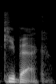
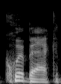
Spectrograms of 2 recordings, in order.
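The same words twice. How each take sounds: First: The name is said with a French pronunciation. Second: The name is said with an English pronunciation. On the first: This is how French speakers say it. "In French, it's Quebec" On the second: This is how English speakers say it. "We say Quebec"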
